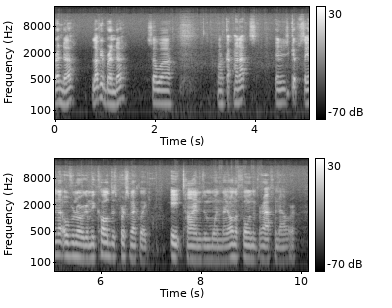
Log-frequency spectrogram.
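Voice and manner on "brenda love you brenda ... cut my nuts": put-on Australian accent. Retelling a prank call, a caller repeating this line in an australian accent. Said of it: "with the same Australian accent".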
